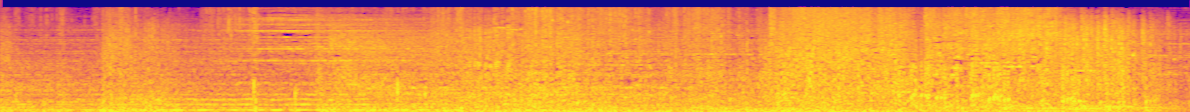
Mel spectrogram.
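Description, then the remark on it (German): A massive sci-fi explosion of a hit mothership booms out, followed by a sustained roaring rumble as the shockwave strikes a dome, loud and dense with crackling debris throughout, no voices. “Die Schockwelle der Explosion traf meine Kuppel.”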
